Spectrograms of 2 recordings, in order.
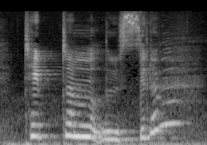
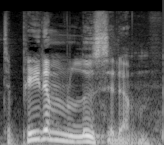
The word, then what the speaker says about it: tapetum lucidum: They have a membrane at the back of the eye called the tapetum lucidum. – It's pronounced tapetum lucidum.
